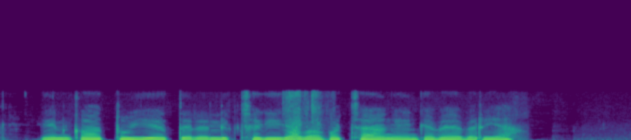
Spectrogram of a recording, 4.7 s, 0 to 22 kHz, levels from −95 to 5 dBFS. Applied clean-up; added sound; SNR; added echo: neural mask model RNNoise.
